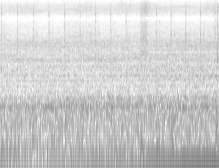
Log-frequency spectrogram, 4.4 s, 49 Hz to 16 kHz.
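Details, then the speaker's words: Chinese diesel air heater (Webasto-style) ramping up, drawing a few watts with spikes to 26-28 W: steady low roar with even fuel-pump ticking about four a second, growing louder as it climbs toward full output; running normally. "Et là, il est pas encore à fond. Il faut le temps que ça monte. On entend, là, il s'énerve."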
